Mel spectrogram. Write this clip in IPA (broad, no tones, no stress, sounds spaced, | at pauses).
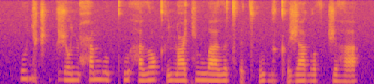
u ɟ ɔ t͡ʃʼ ə k ʒ ɔ ɲ ħ ə m w o kʷʰ ə h a ð ɔ kʼ ɘ ɲ ʕ ɘ c u w a ð ə t͡sʼ ɘ t͡sʼ u ɡ ə kʼ ə ʒ a ɡ ɔ θ t͡ʃ ə ɦ a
